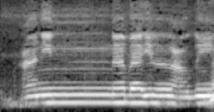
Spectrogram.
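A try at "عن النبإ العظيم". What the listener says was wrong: Naba'il, kasrahnya kurang jelas. Naba'il 'azim.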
